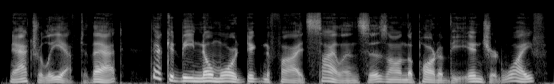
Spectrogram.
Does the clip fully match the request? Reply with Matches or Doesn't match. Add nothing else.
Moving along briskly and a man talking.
Doesn't match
